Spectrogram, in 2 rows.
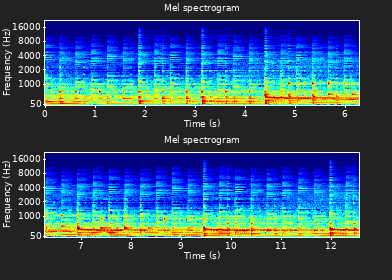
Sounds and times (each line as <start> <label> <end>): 0.0 synth 12.5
